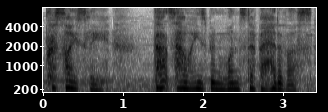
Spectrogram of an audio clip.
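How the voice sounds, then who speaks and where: A woman's voice: medium pitch, moderate pace, faint music behind, lightly acted. An actress playing a determined young witch student, composed and earnest in a video game cutscene. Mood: explanatory. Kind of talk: video game dramatic acting.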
